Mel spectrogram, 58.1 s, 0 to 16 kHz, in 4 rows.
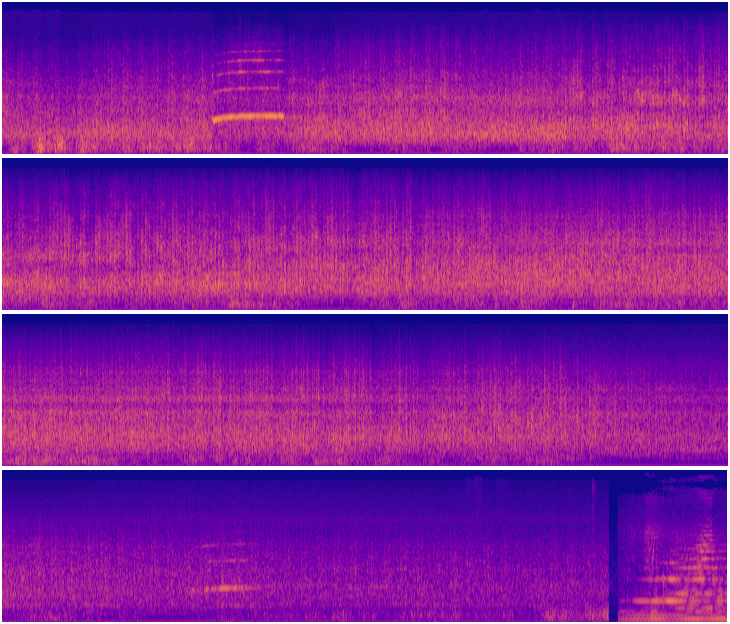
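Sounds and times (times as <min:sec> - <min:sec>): train wheels clattering on rails: 0:00.0 - 0:55.7
steam locomotive whistle: 0:04.2 - 0:05.8, 0:47.3 - 0:48.8, 0:55.9 - 0:58.0.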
